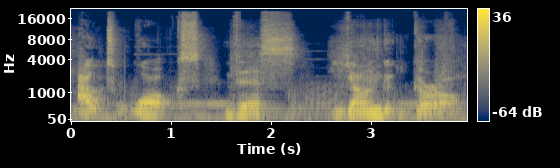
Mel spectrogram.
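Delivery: normal talking voice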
